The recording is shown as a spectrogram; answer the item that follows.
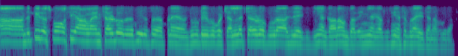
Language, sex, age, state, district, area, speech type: Dogri, male, 18-30, Jammu and Kashmir, Udhampur, rural, conversation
